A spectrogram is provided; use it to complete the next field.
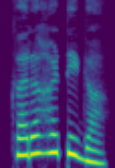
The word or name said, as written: ಕರೆಹಟ್ಟಿಗ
